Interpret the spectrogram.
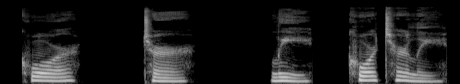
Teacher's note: Emphasize quar and keep ter light.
